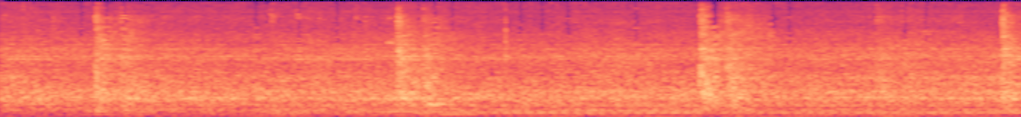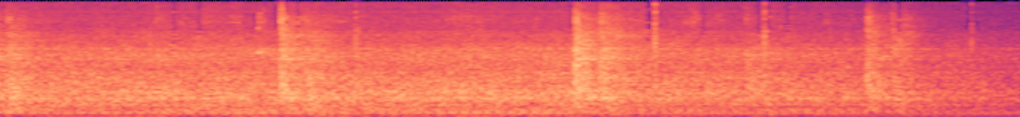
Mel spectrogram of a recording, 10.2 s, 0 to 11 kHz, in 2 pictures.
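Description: KiHa 261 series diesel railcar running at speed, heard from inside the front car: a steady rumble, with a sharp click from the wheels crossing rail joints about every second and a half. A low steady engine drone comes in about a second and a half in, and everything fades near the end.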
